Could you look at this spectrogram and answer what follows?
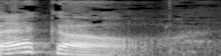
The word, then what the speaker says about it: echo: Verb echo. E-C-H long O. Echo.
